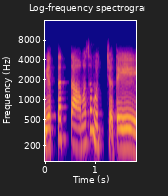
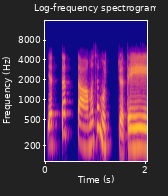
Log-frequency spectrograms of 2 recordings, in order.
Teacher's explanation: ಮತ್ತೆ ಯತ್ ತತ್ ಅಂತ ಹೇಳಿ ಗ್ಯಾಪ್ ಬಿಟ್ಟು ತಾಮಸ ಮುಚ್ಚತೆ ಹೇಳ್ಬೇಡಿ.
